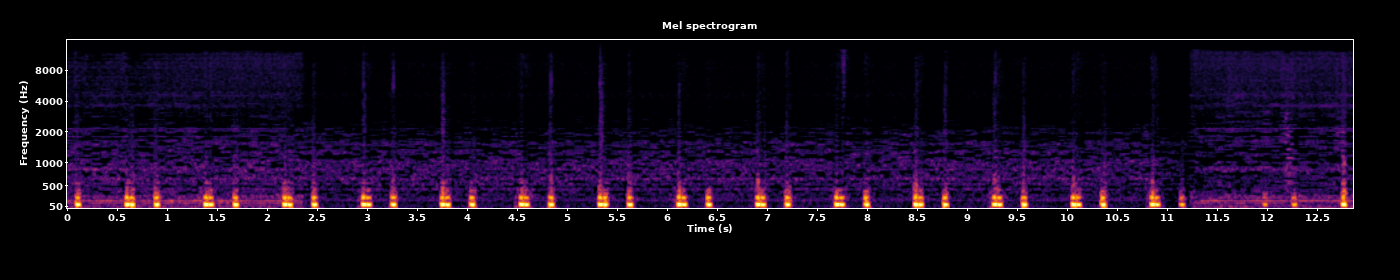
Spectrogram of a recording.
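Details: Regular paired heart sounds at about 76 beats a minute, auscultated with the diaphragm at the aortic, pulmonic, left lower sternal border and apex areas in a patient with emphysema-like chest; normal S1 and S2.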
